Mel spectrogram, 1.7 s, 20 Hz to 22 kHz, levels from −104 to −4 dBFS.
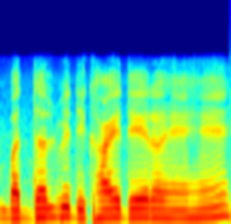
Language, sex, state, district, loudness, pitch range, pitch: Hindi, male, Uttar Pradesh, Varanasi, -15 LUFS, 150-160 Hz, 155 Hz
